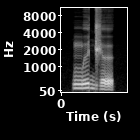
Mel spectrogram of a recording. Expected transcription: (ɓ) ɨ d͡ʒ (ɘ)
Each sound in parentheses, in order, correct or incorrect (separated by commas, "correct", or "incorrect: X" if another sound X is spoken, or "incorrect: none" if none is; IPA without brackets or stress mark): incorrect: m, correct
